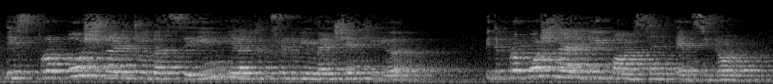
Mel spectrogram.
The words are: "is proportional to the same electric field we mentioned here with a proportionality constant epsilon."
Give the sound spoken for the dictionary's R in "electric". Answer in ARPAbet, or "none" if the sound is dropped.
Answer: none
